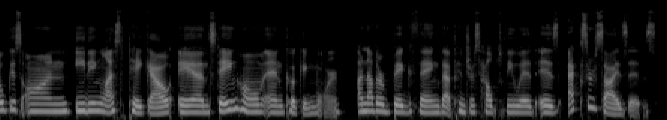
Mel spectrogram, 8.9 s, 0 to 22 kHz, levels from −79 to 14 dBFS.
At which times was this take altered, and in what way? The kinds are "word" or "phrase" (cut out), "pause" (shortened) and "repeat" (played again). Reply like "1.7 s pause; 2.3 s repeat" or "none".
none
